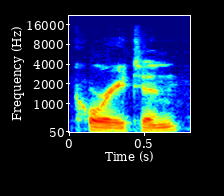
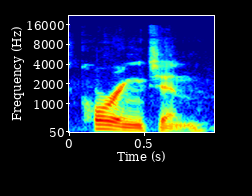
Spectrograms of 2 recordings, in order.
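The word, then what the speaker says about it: Corryton: is c-o-r-r-y-t-o-n corriton but if you pronounce it coryton everybody knows you're not from there because anybody that's from there throws ing into it it's corrington no we gotta fight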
